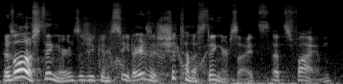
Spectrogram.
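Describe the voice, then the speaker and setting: A man's voice: high-pitched, big pitch swings, fast talker, a bit bright. A man in his twenties giving casual, rambling, enthusiastic gameplay commentary with a lot of swearing. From Canada-based Dutch. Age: 20s. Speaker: gaming video host. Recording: clear background game noise. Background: war strategy game sounds.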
